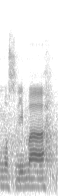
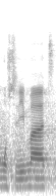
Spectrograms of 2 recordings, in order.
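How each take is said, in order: First: The word ends with an h sound. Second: The word ends with a t sound. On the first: "jadi muslimah dengan ha" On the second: "Asalnya muslimat"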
